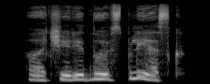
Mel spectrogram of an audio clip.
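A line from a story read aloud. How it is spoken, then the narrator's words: Hoarse breathless exclamation. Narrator (Russian): хрипло выдохнул Ноа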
